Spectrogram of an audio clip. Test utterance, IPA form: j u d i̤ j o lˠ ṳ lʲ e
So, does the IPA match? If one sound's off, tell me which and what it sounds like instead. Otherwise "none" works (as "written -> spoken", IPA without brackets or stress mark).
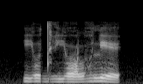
none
